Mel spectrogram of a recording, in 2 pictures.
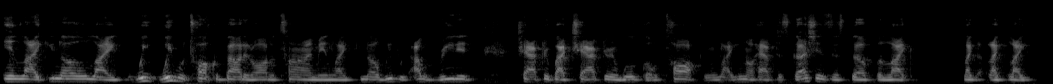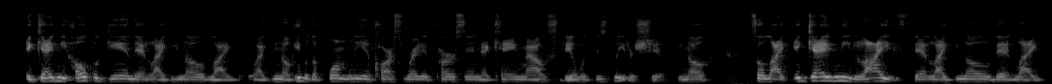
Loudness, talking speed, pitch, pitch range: -40 LUFS, 240 wpm, 115 Hz, 110-130 Hz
